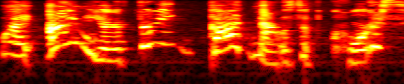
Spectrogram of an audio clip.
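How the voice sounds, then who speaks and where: Using a put-on character voice, a woman speaks at a very slow pace in a squeaky, extremely high pitch with very wide pitch swings. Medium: read story.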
